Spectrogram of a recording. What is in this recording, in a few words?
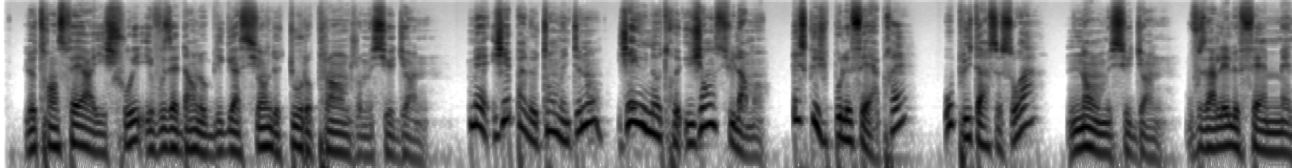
FR African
